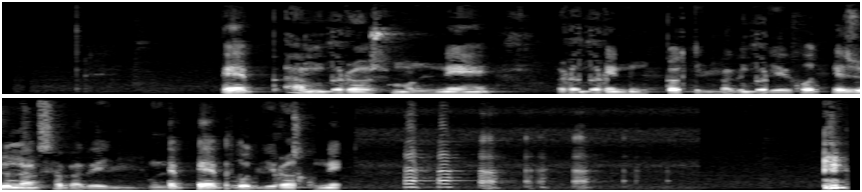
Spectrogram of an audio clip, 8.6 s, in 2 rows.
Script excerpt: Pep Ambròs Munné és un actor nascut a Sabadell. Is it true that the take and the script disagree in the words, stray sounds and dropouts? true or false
true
